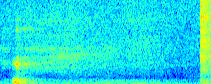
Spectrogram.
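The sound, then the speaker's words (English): A single quick sneeze bursts out near the start, not loud. A low background hum follows, then a short breathy rush of noise at the end. “Oi, you sneezed.”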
